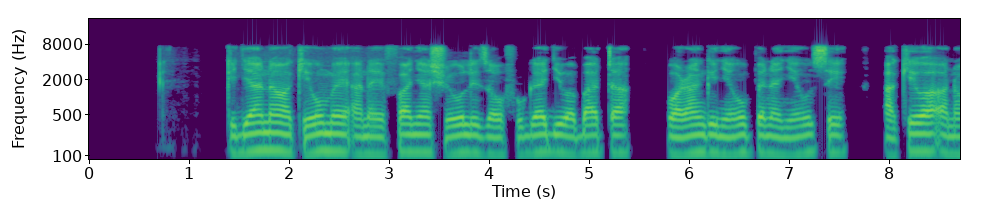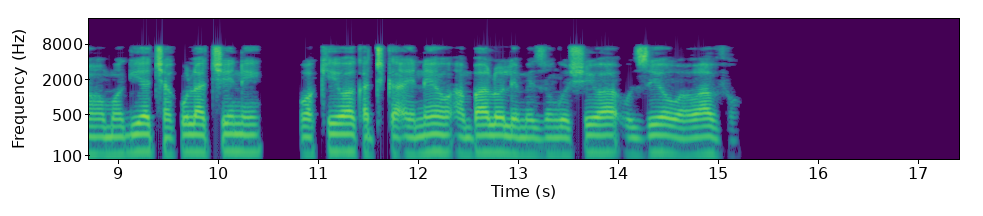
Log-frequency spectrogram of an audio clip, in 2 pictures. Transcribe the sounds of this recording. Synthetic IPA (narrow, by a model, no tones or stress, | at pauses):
kiʄanawakiumɛʔanajɛfaɲaʃuɣulizaufuɠaʄiwaɓata | waɾaŋɡiɲɛupɛnaɲɛusi | akiwaʔanawamwaɠiat͡ʃakulat͡ʃini | wakiwakati̥kaɛnɛɔʔambalɔlimɛzuŋɡuʃiwaʔuziɔwawavu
